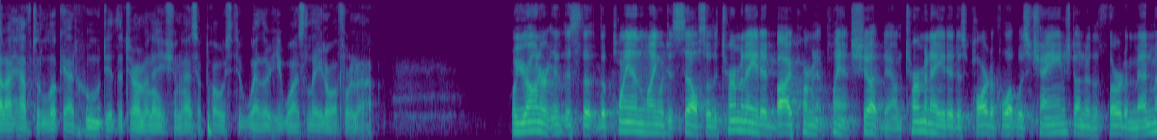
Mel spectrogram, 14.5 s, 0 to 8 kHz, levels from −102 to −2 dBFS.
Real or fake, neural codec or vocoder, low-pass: fake; codec, 16 kHz, 4 kbps, FunCodec, trained on Chinese and English, 50 frames a second; 7.2 kHz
